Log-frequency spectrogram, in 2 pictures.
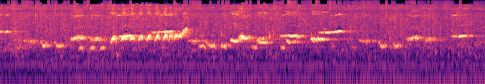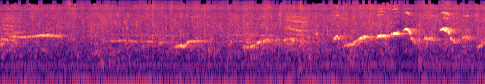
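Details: White-rumped shama of the Aceh type (Murai Aceh) singing a varied run of clear whistled phrases, some rising and some falling, with fast trilled notes mixed in and a brief quiet pause midway; a steady low hum runs underneath.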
